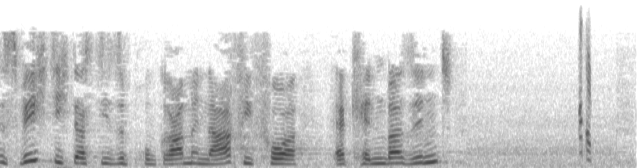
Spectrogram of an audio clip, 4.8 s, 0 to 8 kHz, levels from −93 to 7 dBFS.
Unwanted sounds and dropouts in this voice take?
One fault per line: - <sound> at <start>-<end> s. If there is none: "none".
- chirp at 4.3-4.5 s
